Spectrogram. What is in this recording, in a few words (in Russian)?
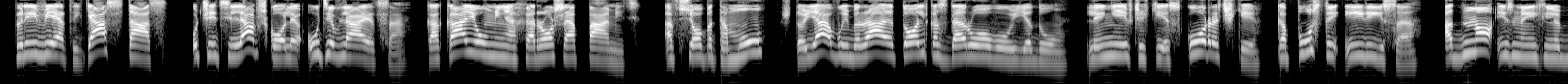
reklama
